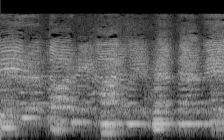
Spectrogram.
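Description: A group of young kindergarten children singing a song together as a choir.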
